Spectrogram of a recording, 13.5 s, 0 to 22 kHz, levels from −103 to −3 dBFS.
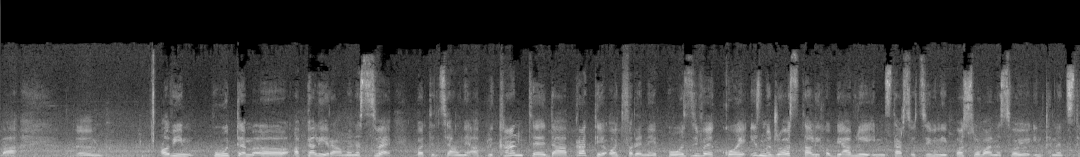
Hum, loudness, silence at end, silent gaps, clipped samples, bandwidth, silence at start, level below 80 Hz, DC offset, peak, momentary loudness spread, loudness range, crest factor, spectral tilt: none; -27 LUFS; 0 s; none; under 0.1%; 16 kHz; 0 s; -54 dBFS; under 0.1%; -10 dBFS; 6 LU; 1 LU; 16 dB; -3.5 dB/octave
